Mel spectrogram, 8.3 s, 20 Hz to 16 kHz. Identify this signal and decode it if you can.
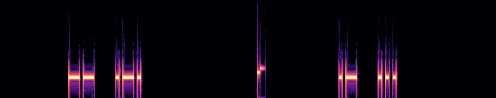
Morse code, heard as a keyed tone, about 20 wpm, spaced as for 15 wpm, 700 Hz. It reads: MR AS
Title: 244 Lesson 39f - Letter z - Words 20wpm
